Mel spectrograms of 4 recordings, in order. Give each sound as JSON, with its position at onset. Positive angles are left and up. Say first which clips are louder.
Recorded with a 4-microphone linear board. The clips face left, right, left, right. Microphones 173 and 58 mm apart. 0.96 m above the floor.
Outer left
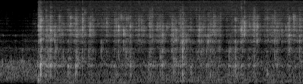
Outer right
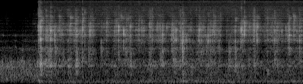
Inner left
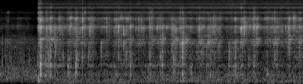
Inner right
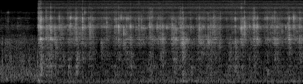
{"t": 0.4, "sound": "crumpling", "louder": "outer left 7 dB, inner left 4 dB", "side_deg": 50, "distance_m": 0.8}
